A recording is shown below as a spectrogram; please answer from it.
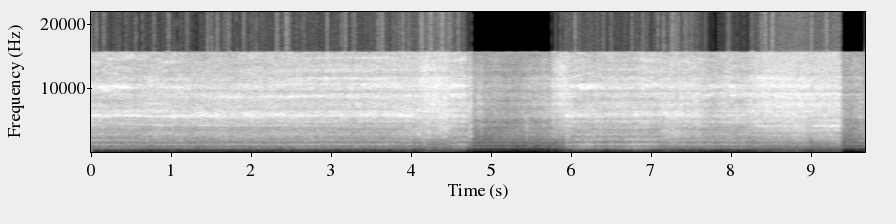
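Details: A 40 amp plasma cutter at 15 amps and 40 psi on 1.5 mm plate gives a steady harsh hiss that drops out briefly twice; it cuts slowly and not completely through but keeps the shape; normal cutting.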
